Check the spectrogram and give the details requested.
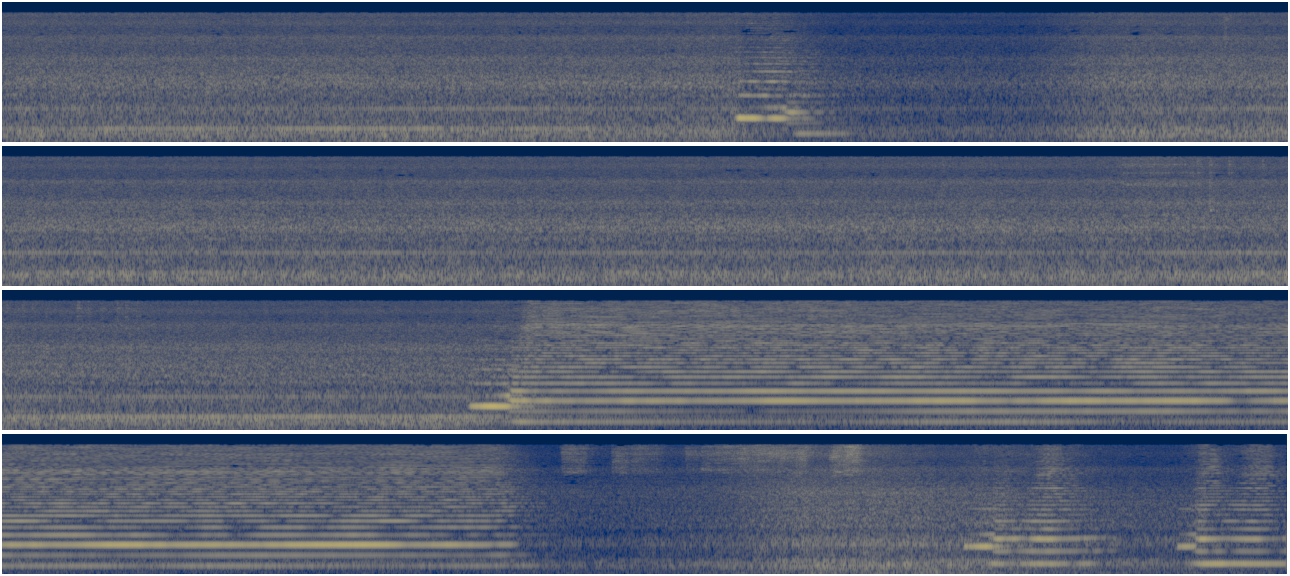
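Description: Train running with a steady rumble; about fifteen seconds in its horn sounds one long blast lasting some six seconds, with a few short tones near the end.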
